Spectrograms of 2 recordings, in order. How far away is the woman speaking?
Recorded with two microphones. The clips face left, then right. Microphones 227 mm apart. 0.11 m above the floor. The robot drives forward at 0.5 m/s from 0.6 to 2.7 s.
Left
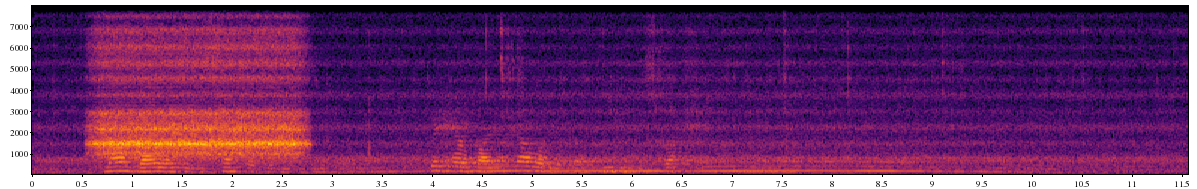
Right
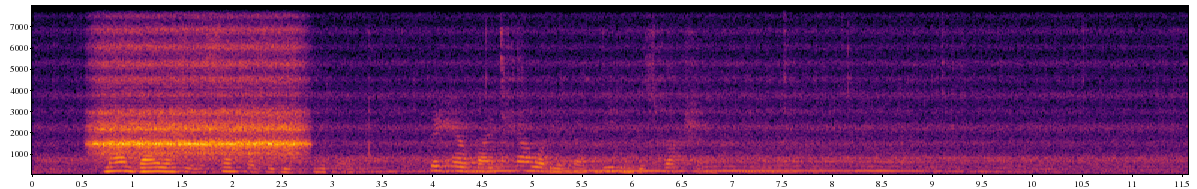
About 5 m.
